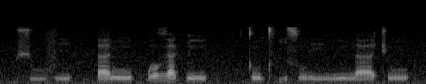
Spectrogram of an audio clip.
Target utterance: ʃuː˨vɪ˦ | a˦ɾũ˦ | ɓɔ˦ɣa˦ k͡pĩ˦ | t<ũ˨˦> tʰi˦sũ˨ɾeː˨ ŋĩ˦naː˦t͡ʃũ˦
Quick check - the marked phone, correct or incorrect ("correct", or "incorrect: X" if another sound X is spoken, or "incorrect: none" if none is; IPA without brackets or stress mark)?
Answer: correct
